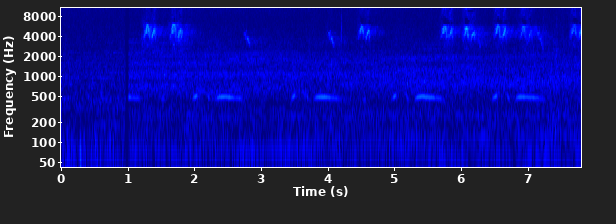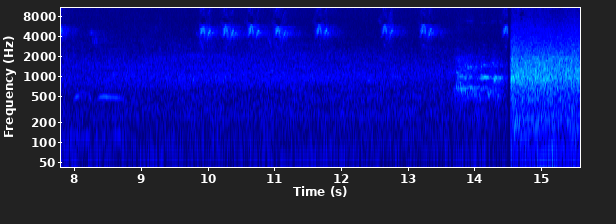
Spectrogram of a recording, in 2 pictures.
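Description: Faint birdsong over quiet street ambience: many short high chirps and a row of short low calls repeating every second or so. About a second before the end a much louder steady rushing noise cuts in.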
